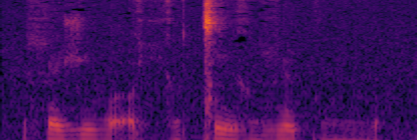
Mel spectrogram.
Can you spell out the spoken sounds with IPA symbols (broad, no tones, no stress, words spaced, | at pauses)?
ɬɘʒiβɔ̰ ço̤ǀĩɣo̤ɮə̃ ko̤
